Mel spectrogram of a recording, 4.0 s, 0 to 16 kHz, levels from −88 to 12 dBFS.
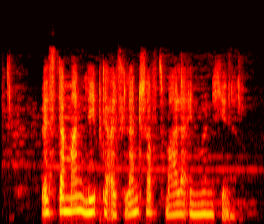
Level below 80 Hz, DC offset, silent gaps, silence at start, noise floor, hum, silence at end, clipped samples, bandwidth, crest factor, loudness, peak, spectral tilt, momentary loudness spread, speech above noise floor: -64 dBFS; under 0.1%; none; 0.1 s; -41 dBFS; none; 0.3 s; under 0.1%; 7.4 kHz; 22 dB; -22 LUFS; -2 dBFS; -5.5 dB/octave; 15 LU; 20 dB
